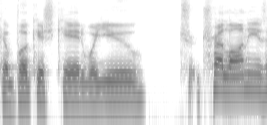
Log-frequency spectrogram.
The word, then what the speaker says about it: Trelawny: were you like a bookish kid were you treilani is how you pronounce the name the main character from The Collection trelawny trelawny yeah I mean do you have some chilani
